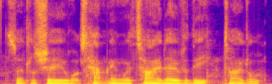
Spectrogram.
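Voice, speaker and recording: A man's voice: low-pitched, monotone, quick pace, breathy edge. A man giving an informal, unscripted walkthrough as an instructor, explaining things in a slightly hesitant, meandering way. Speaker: sailing instructor presenting tutorial.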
